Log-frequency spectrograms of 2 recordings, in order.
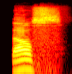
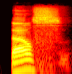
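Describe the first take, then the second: Both takes have the same delivery.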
